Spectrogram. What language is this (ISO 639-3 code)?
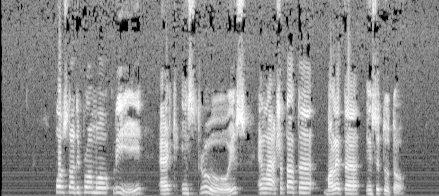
epo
